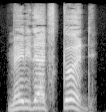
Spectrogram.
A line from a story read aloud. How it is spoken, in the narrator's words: he shouts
